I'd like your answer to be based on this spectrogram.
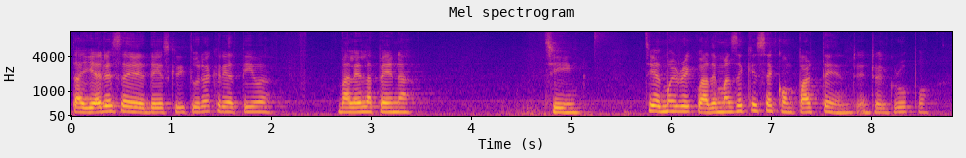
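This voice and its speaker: Noticeable background noise sits behind a woman talking at a moderate pace and medium pitch. Her intonation is monotone and flat, broken by long, frequent pauses. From United States. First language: English (speaking Spanish). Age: old. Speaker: author. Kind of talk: interview at book presentation. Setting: library event with audience.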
